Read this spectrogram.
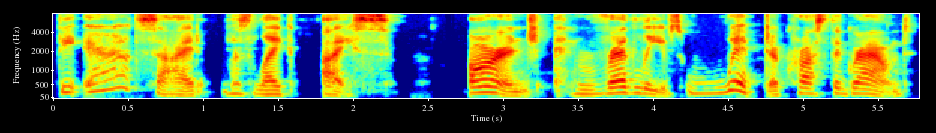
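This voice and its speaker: A woman narrating a children's story aloud in an expressive, dramatic storytelling manner. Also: fairly low pitch, slow pace. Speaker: storybook reader.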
